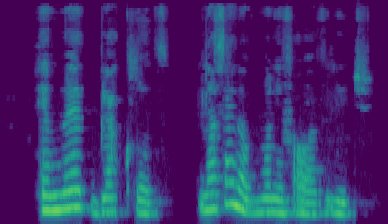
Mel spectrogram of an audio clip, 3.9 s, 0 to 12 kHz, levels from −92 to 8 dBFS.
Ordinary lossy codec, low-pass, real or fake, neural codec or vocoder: AAC, 32 kbps; 10.8 kHz; real; none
